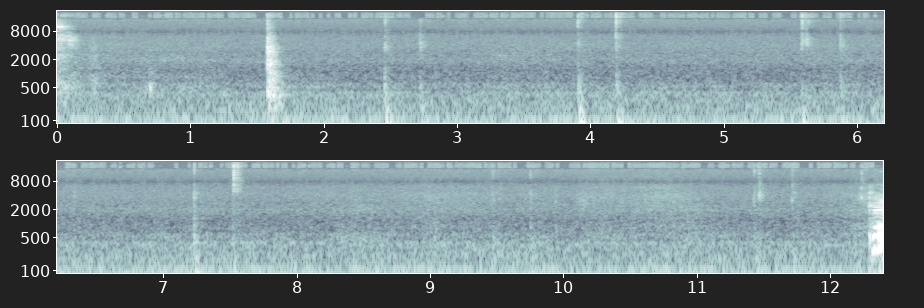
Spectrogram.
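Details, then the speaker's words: Nurse practitioner's respiratory assessment, percussing the front of the chest by tapping on fingers placed on it: soft, evenly spaced taps giving an equal note with no fluid or abnormality heard; normal chest percussion note. "Good, everything sounds nice and equal. There's no, I don't hear any fluid or any abnormalities while percussing."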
